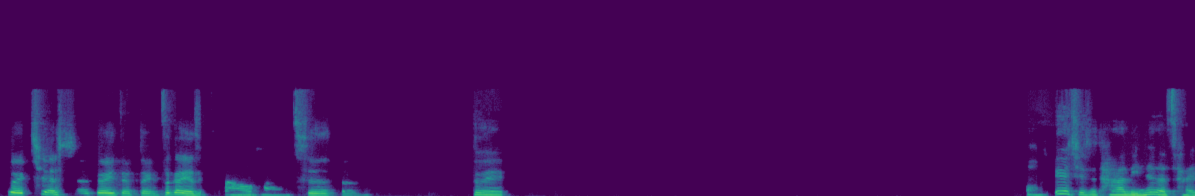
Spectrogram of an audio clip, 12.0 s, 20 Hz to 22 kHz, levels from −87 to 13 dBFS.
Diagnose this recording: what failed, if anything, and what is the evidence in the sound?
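Nothing failed here: the speech comes through steady and intact, with nothing in the sound to trace back to any stage of the chain.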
